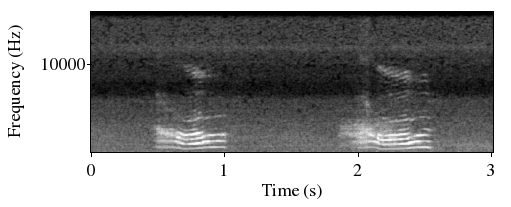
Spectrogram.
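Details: Stray yard cats appearing outdoors; two clear harmonic meows, each about half a second long, rising then falling, a second apart, over a quiet background.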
